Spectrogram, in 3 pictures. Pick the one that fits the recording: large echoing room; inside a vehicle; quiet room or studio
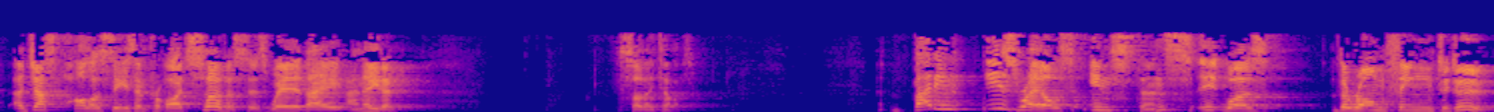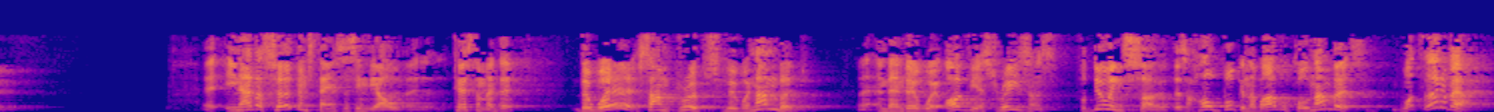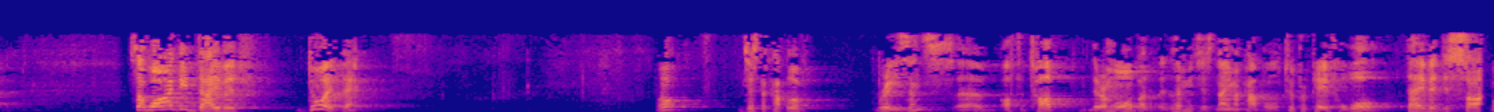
large echoing room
